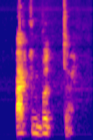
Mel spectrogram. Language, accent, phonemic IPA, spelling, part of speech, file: French, Canada, /aʁk.but/, arcboutent, verb, LL-Q150 (fra)-arcboutent.wav
- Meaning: third-person plural present indicative/subjunctive of arcbouter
